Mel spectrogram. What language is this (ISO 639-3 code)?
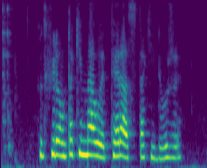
pol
